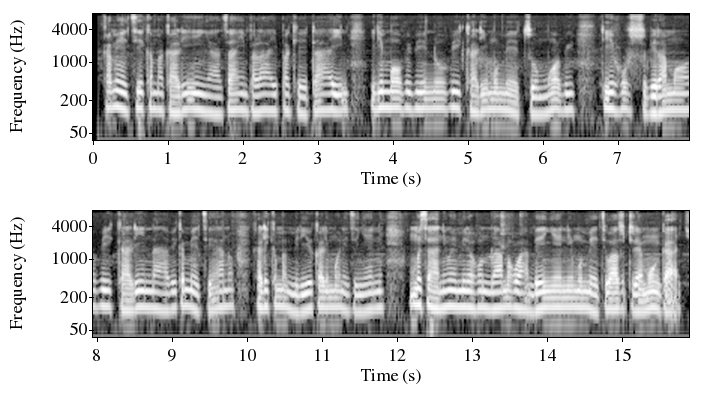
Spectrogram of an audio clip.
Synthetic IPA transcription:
kame̞t͡sikamaka̰liːɲaːnzaiːmpalajipake̞tai | ilimo̞βiβiːnuβikalḭmume̞̰t͡sumwo̰βi | lixusuβila̰mo̞βika̰linaβikame̞t͡sḭanokalikamamilijokalimonit͡siɲeni | umusa̰niwemiɾexunulamaxwaːmbe̞ɲḛnḭmume̞t͡siwa̰sutile̞̰muːŋɡa̰t͡ʃe̥

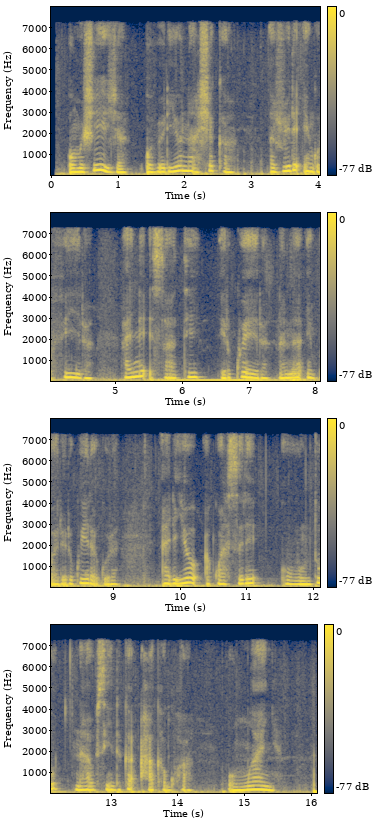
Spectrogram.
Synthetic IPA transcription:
o̞muʃiːʒa | oβiɾijo̞naʃekʰaː | ʒwiːɾeʔeŋɡo̞fiːɾa | haine̞ʔesaːtieɾikwe̞ːɾananaʔempaɾoeɾikwiːɾa̰ɡuɾaː | ɾijo̞akwaːt͡siɾe̞ | oβuːntunahaβusḭːndika̰ːhakʰaɡuha | o̞mumwaːɲa

